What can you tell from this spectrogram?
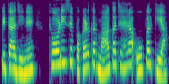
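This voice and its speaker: A woman with a high voice narrates a scripted family story. She reads in an even, measured manner, keeping a steady storytelling tone.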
